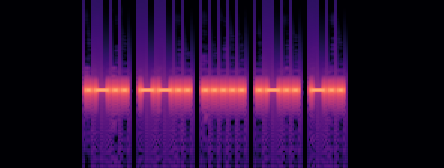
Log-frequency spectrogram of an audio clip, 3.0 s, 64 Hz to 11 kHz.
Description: Morse code, heard as a keyed tone, about 37 wpm, 700 Hz. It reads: LZ5LD
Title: DXCC-100 Call Signs - 5 Characters - Repeated 2x - 40wpm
